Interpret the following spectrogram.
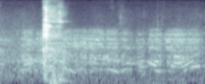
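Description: People's voices talking, with one brief, loud bump about half a second in.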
